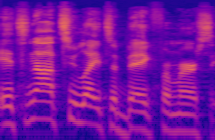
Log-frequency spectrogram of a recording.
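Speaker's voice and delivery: ordinary delivery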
